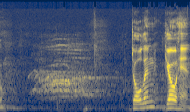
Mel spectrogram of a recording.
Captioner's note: cheering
